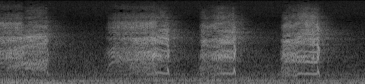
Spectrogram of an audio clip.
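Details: At sunset by Lake Broadwater in Queensland's Western Downs, Australia, sulphur-crested cockatoos give raucous, grating screeches, four harsh blasts each under a second, with a faint low rumble beneath.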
